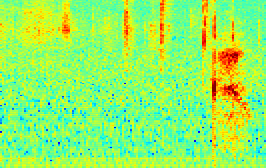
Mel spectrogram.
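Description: Faint room tone with a low, steady electrical hum in a pause of the narration. Near the end there is a soft mouth click and a short breath.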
